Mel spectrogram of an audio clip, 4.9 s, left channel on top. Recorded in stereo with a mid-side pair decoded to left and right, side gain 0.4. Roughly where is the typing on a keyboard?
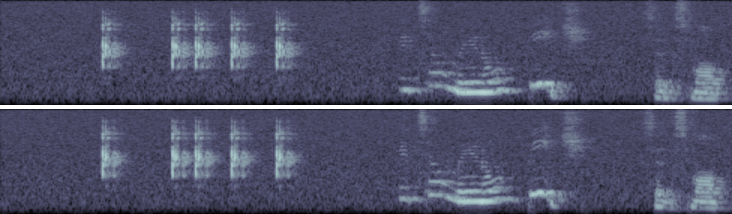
Ahead.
